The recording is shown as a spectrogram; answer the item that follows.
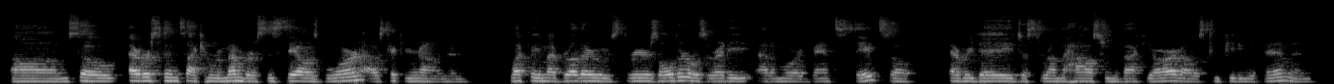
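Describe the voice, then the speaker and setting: A man speaks with a New Jersey accent at a fairly high pitch. His intonation is monotone and flat, and his pace is fairly quick. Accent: New Jersey American. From northern New Jersey, US. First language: Armenian. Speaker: former pro soccer player. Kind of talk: interview. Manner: hesitant, many fillers.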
